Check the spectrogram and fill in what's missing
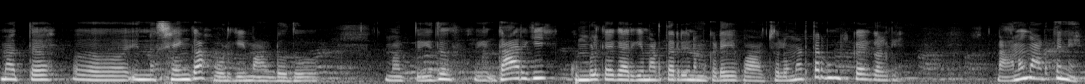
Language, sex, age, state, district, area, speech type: Kannada, female, 45-60, Karnataka, Dharwad, rural, spontaneous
